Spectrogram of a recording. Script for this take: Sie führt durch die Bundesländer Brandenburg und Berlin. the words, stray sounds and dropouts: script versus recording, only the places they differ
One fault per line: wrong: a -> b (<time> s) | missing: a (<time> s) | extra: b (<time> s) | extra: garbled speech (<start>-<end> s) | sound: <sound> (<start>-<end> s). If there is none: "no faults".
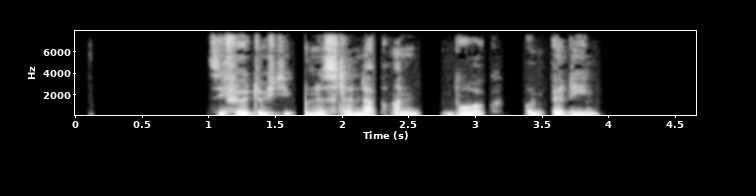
sound: dropout (1.7-1.7 s)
